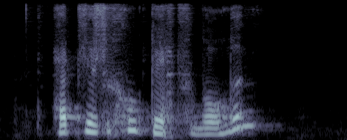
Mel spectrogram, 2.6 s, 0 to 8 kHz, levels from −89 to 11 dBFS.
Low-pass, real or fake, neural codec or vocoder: 7.2 kHz; fake; codec, 44.1 kHz, 1.7 kbps, Pupu-Codec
